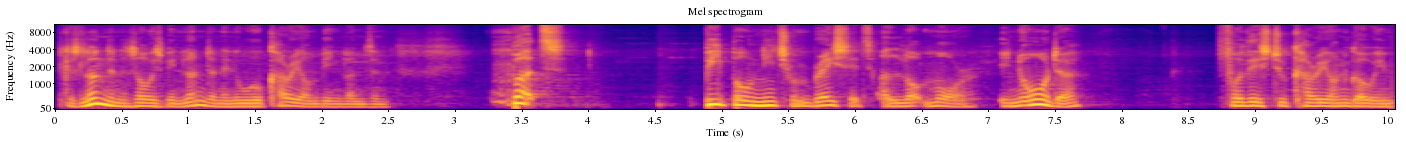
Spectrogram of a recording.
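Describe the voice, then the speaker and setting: Gravelly-voiced Argentine man urging people on. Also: on the high side, fairly bright tone. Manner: passionate, exhortative, many repeated words. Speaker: guest. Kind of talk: casual interview chat.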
